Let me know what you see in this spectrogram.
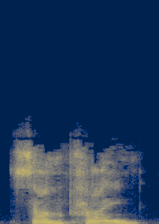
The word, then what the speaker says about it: Samhain: Eso se escribe Samhain, como Sam con h ¿cierto? Y se dice algo así como Samhain.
